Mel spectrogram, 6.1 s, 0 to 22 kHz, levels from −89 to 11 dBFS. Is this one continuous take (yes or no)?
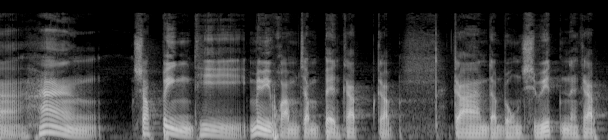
no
